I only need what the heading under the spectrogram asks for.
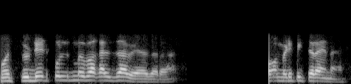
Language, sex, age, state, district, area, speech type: Marathi, male, 18-30, Maharashtra, Satara, urban, conversation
